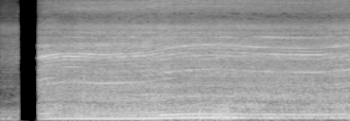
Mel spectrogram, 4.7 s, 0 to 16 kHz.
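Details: Mitsubishi Montero Gen 3 4N15 diesel, belt and tensioner bearing already replaced: loud running with a steady whining hum over the engine note; owner first suspected turbo.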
